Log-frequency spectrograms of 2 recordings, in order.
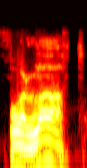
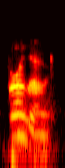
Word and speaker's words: furloughed: For loft, I think it is. For loft. Pronunciation. For law. Oh, slack here. Furloughed. Furloughed. That's what it is. I knew I was saying it wrong.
